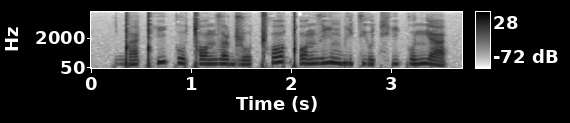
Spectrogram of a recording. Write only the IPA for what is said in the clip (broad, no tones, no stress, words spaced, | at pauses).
ɡ͡ǃaǃʰi koǀɔnzʌɖ͡ʐo ǁʰɔ ǃʼɔnzi mbitʲo t͡ɕʰikonʲa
